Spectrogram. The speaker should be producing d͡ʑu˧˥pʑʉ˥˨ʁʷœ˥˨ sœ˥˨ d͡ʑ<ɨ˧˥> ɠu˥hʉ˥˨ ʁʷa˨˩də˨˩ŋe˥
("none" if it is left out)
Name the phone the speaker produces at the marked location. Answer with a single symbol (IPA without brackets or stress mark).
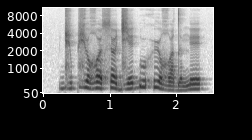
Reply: e˧˥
